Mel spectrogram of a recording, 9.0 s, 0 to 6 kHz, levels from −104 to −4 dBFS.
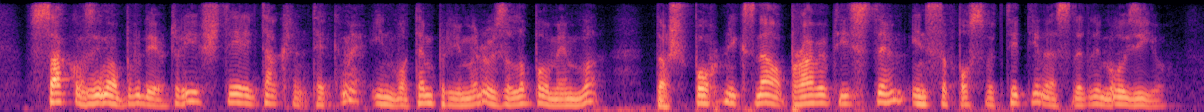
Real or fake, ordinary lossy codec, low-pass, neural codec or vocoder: fake; none; 5.4 kHz; codec, 16 kHz in and 24 kHz out, 0.4 kbps, LongCat-Audio-Codec, fine tuned four codebook decoder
